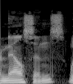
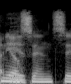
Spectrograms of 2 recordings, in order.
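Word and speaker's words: Nielsen: See, the Nielsens, or Nelsons, we've never figured out how to say that. – It's Nielsens. It's an I.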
